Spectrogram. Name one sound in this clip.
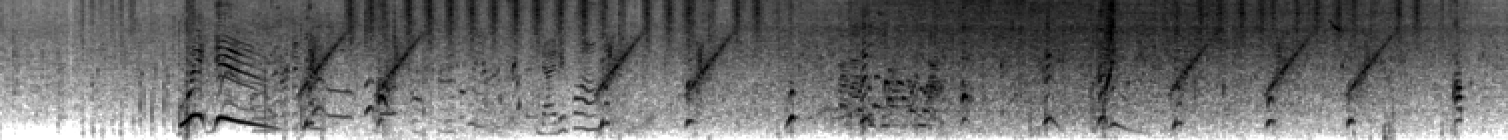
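Quick cartoon footsteps patter across grass.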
